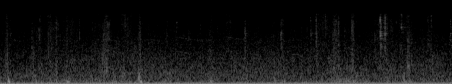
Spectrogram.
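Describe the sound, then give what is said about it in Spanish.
Horses approaching as Murtag brings them along the coast by day, hooves clopping in an irregular rhythm over a steady, hissing wash of background noise, with scattered sharp knocks and no voices. “Murtag se acerca con los caballos.”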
